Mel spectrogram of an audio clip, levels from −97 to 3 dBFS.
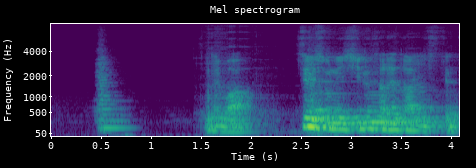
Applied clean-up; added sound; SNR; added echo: neural separator model SepFormer DNS4.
